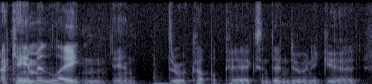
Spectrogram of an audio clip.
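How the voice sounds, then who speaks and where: With a Louisiana accent, a man speaks at a moderate pace in a very deep, low pitch and a dark, mellow tone. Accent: Louisiana Southern US. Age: 50s. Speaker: former college quarterback. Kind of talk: interview. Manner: halting.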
